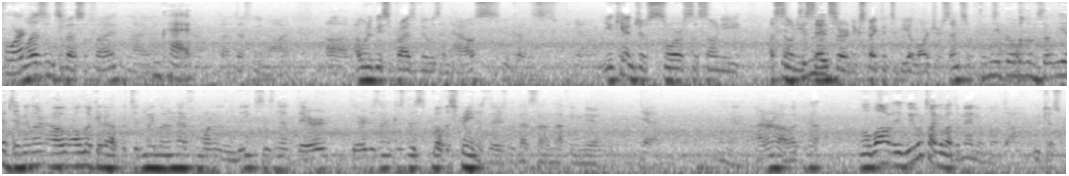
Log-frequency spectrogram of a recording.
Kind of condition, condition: fault, sounds in the background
